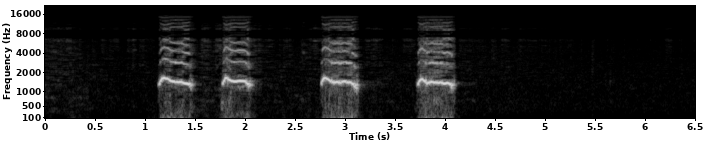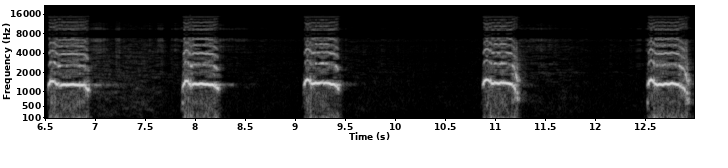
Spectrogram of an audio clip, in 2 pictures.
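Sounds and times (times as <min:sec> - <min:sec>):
barn owl calling: 0:01.1 - 0:02.2, 0:02.8 - 0:04.2, 0:06.6 - 0:07.2, 0:07.9 - 0:08.5, 0:09.1 - 0:09.6, 0:10.9 - 0:11.5, 0:12.5 - 0:12.9.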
